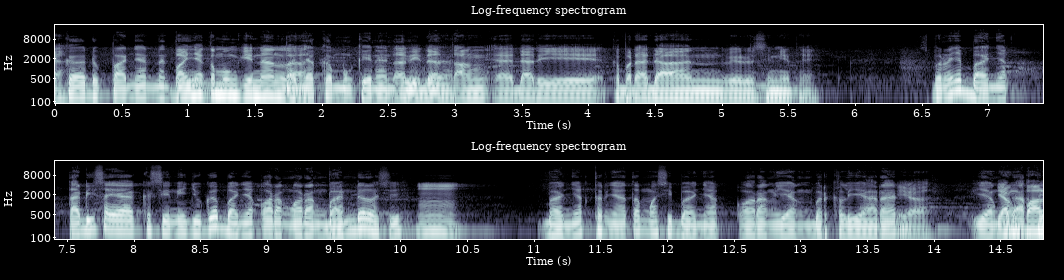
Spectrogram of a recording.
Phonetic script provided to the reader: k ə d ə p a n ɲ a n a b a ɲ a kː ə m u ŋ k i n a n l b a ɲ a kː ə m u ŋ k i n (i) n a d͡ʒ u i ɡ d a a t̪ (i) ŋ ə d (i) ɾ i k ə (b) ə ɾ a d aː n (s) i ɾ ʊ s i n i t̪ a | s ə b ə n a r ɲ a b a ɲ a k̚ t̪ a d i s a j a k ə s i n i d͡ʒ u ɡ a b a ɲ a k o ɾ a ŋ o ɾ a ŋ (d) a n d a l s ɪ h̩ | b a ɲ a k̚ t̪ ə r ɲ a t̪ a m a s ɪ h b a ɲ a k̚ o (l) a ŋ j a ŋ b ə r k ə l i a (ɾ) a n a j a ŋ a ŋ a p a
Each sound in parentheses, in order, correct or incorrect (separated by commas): incorrect, incorrect, incorrect, correct, incorrect, incorrect, incorrect, correct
